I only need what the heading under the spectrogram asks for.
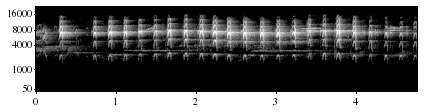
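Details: Young great spotted woodpeckers at Staverden, Netherlands, being fed by a parent, keep up a rapid, even string of piercing high chips, several per second, with a faint steady whistle beneath.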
